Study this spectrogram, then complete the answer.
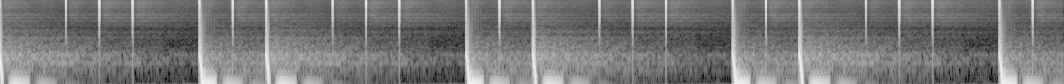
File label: Minimalism, Processed Percussion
